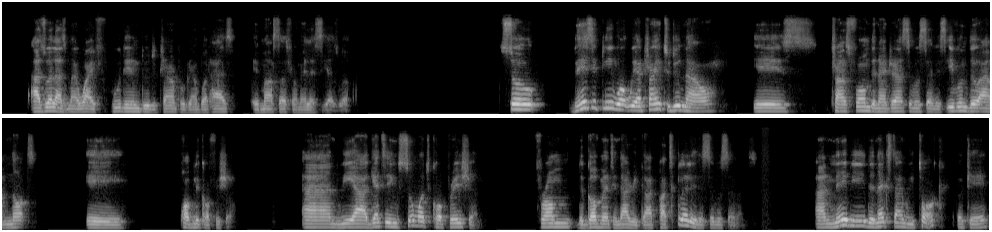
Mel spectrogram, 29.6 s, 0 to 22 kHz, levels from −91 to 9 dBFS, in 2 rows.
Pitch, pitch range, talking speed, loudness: 120 Hz, 110-135 Hz, 135 wpm, -27 LUFS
